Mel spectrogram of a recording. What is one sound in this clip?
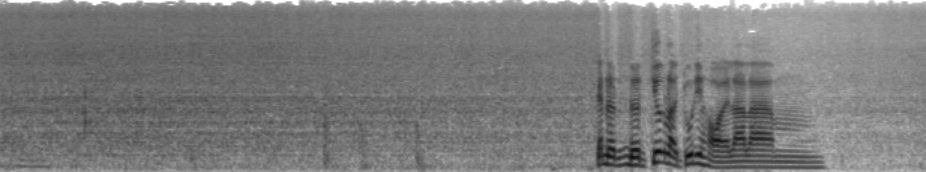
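Food sizzles and hisses in a hot wok.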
